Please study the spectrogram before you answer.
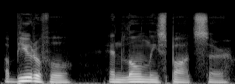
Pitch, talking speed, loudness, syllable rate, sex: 110 Hz, 155 wpm, -18 LUFS, 5.1 syllables/s, male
